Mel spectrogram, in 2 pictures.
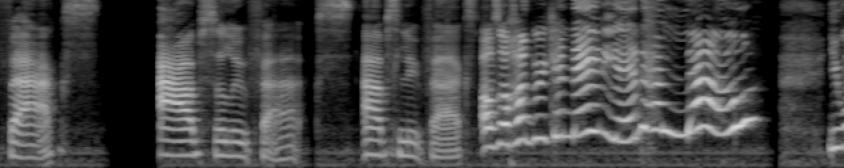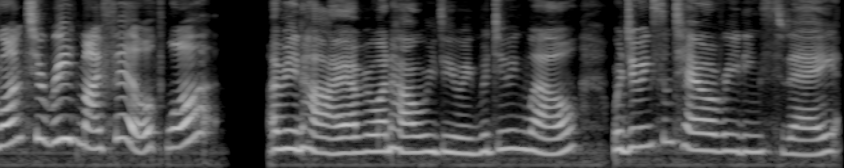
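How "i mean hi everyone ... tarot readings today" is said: put-on English accent. Greeting everyone before doing tarot readings, in a put-on English accent. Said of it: "I have sixty seconds remaining on my English accent".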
